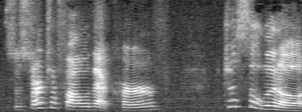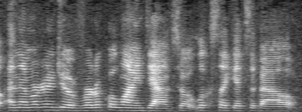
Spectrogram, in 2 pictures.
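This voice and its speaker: A woman's voice: mid-range voice, lively intonation, fairly quick, a bit bright. A woman from New Jersey leading a live painting class from a home studio, chatty and laughing often as she talks through brush steps. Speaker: painting instructor and co-host. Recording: distant mic with faint background noise.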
